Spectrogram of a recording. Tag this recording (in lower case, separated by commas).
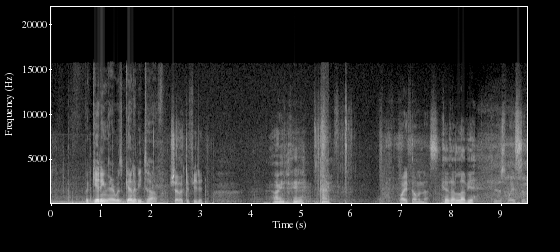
speech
